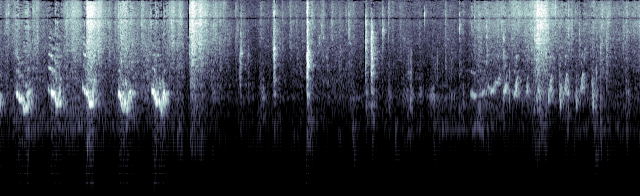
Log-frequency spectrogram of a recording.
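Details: Egg-bound Bronze turkey hen in February calling a quick run of five loud yelps, then softer scattered clucks and a faint rising sequence of notes amid knocking sounds.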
